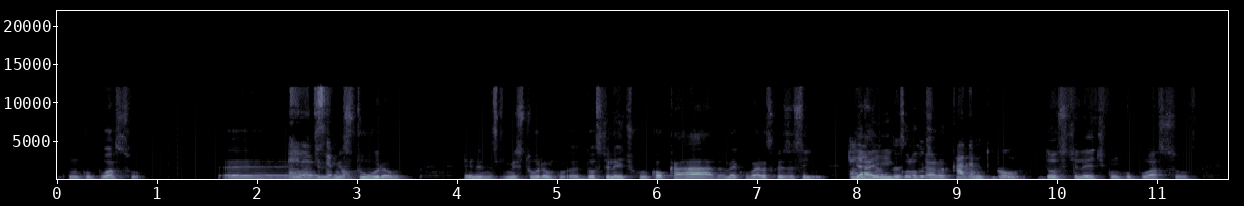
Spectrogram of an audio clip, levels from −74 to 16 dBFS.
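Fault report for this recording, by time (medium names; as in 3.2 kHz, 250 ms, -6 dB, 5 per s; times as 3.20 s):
crackle 11 per s -35 dBFS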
